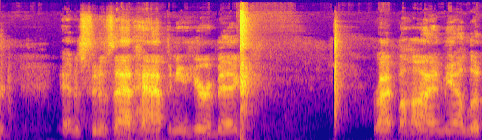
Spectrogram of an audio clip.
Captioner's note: smack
